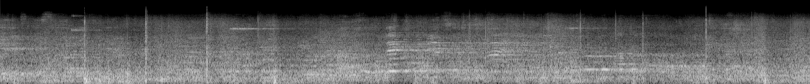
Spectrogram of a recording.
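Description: Voices shouting over a noisy crowd in a sports hall, with several sharp thuds of gloved punches and kicks landing during a kickboxing exchange; the loudest thud comes about four seconds in.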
